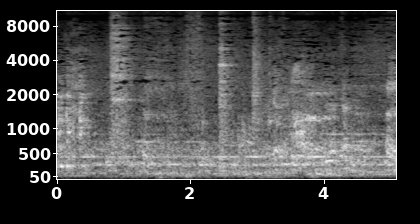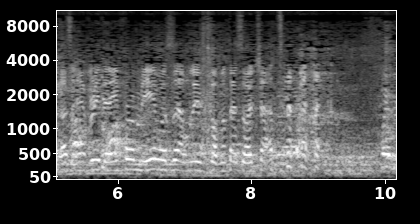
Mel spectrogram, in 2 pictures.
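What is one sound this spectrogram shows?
Weight plates clank on a machine.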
